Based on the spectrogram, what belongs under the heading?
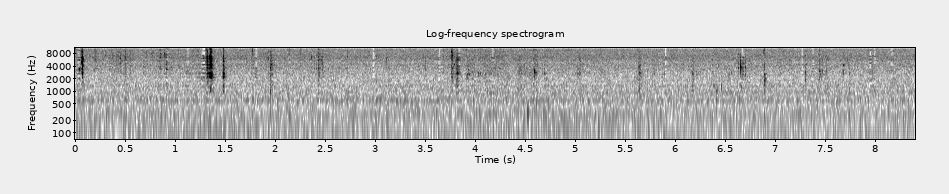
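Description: Quiet chewing of a bite of soft flour-tortilla taco, with faint scattered mouth clicks over a low steady hum.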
